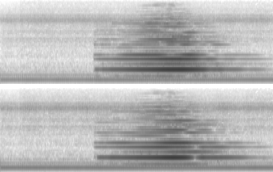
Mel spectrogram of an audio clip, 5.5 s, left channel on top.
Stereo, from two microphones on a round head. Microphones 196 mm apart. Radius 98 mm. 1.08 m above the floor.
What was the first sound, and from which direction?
A violin, 50° left (ahead or behind).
